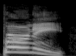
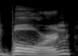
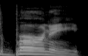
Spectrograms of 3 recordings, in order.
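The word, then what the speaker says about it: Boerne: It's pronounced Bernie. YOU. OH, WHY DO WE DO THIS? I knew it wasn't going to be born. Of course, it's Bernie.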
